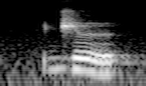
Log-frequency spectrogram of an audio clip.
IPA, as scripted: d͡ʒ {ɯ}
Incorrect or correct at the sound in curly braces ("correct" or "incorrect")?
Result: correct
